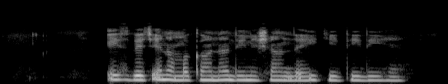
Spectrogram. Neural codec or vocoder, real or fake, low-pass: none; real; 7.2 kHz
